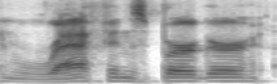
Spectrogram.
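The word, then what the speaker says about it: Raffensperger: And a lot of people are really sensing blood in the water on our side now, because they all know that Ratzenberger is known about this, or whatever the guy's name is. Am I saying his name right? Is it Ratzenberger? – Brad Raffensberger.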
